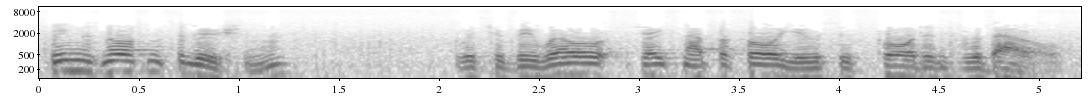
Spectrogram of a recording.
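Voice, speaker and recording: A British man giving measured, formal narration for a wartime training film. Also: medium pitch, expressive, breathy edge. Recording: tinny 1940s film soundtrack with faint hiss.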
